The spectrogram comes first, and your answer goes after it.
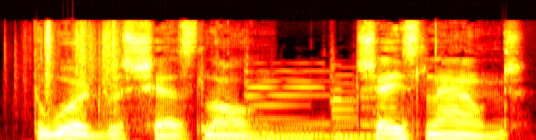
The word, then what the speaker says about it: chaise longue: word was shares long chaise lounge she said pronouncing it as all iowans perhaps all Americans did ashes long in those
